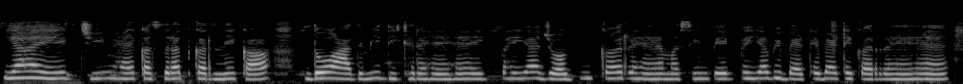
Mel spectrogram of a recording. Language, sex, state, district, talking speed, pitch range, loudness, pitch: Hindi, female, Bihar, Kishanganj, 170 wpm, 250-275 Hz, -29 LUFS, 260 Hz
